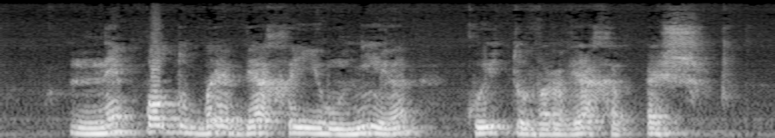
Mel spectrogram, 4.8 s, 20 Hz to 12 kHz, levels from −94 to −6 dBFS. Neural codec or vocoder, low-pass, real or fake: vocoder, 48 kHz, 128 mel bands, Vocos; 10.8 kHz; fake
